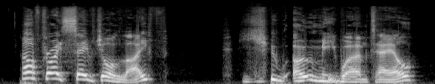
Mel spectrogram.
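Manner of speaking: strangled, choked, strained, high and slow. Reading aloud a character pinned by the throat, pleading: choking, strangled speech. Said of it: "Harry choked".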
